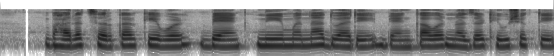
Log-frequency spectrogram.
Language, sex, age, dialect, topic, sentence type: Marathi, female, 46-50, Varhadi, banking, statement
